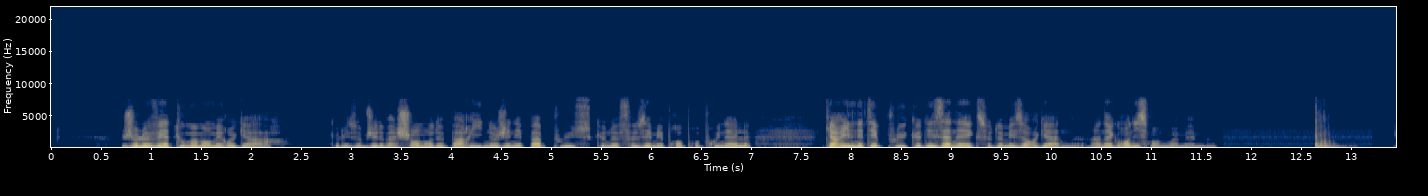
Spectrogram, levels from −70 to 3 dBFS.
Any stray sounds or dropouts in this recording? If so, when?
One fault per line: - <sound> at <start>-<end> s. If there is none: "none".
- thud at 12.6-13.1 s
